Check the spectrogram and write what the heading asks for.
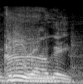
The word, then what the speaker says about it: Scriven: Scriven. Gail escribe. Sí, igual. Escriben, se escribe. En serio, porque si no... Escriben, se escribe con S-C-R-I corta E-N. Scriven. No es escriben, yo pronuncio escriben.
